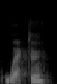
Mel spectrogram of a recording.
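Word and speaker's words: Waechter: It's spelled for the stenographer. Sure. Wer.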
